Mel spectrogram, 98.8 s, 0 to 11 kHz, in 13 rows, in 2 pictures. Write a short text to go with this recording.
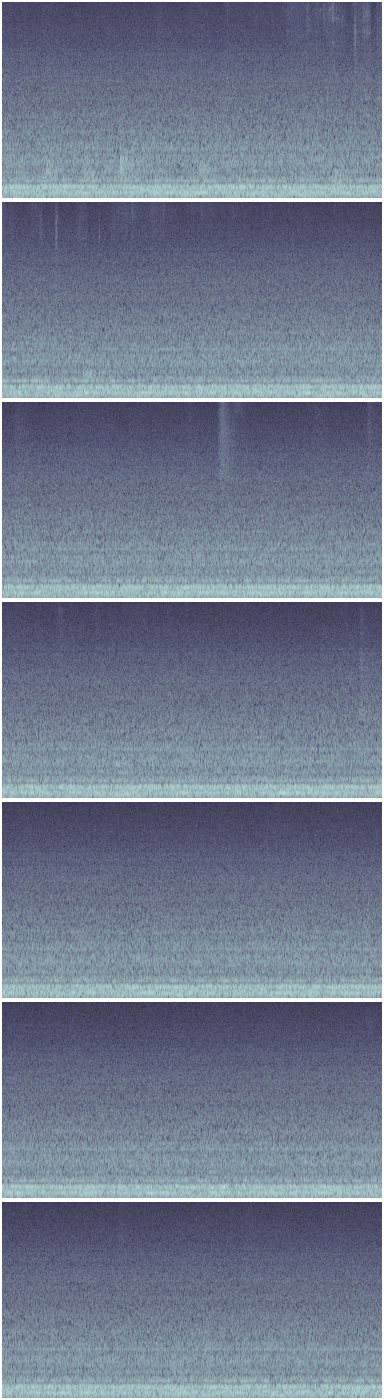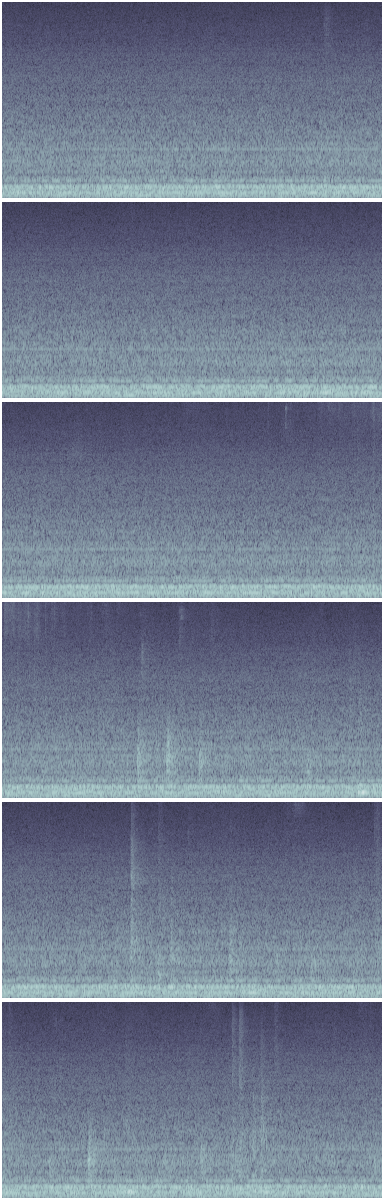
heating system of the protestant church, presbyter tidying up the church, the city, the country & me: october 15, 2011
